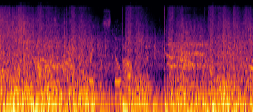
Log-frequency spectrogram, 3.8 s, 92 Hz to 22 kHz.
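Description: Dense, continuous bursts of rocket explosions and gunfire roar through a Team Fortress 2 fight on cp_process, loud and chaotic, with a voice under the din.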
